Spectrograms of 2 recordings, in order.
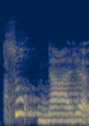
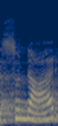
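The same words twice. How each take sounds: First: सुनार split slowly into सु and नार; syllable by syllable. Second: Said in the usual way. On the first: Shown as a demonstration. Teacher reading सुनार for children, syllable by syllable. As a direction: sound out सुनार with a gap after सु. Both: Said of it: "अब इसे पढ़ते हैं".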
